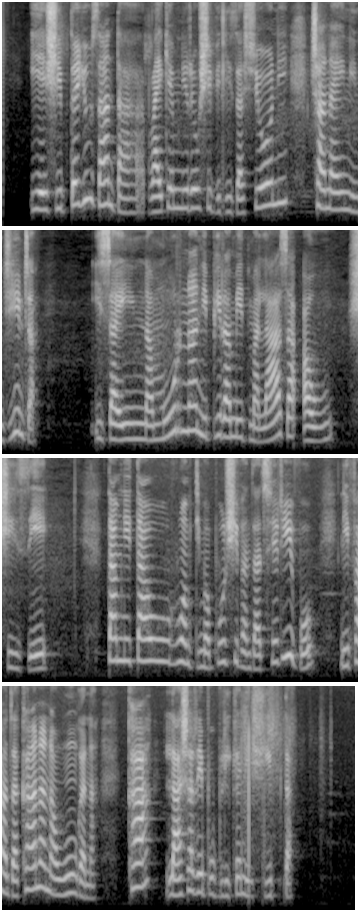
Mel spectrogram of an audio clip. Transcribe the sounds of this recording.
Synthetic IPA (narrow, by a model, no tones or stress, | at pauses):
ieʒip̚t̪əiuzanid̪arajkʲaminiɾewsivilizasjoniʈ͡ʂanajniɳɖ͡ʐiɳɖ͡ʐə | izajnamuɾunənipiɾamid̪imalazəʔaw | ʃize | t̪aminit̪awruamid̪imapuluʃivand͡zad͡ziseɾivo | nifand͡zakananauŋɡanə | ka | laʃərepublikʲaneʒipi̥t̪ə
